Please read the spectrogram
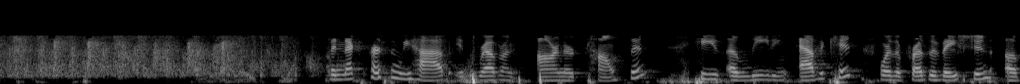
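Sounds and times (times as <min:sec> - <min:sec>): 
crowd applauding a speaker: 0:00.0 - 0:03.3
speech: 0:03.3 - 0:10.2.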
